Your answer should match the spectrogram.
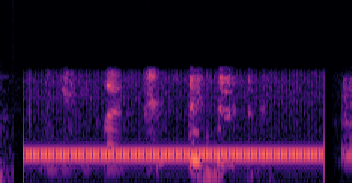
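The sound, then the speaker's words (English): A steady outgoing ringback tone from a phone call placed live on the radio sounds clearly for about two seconds, then cuts off and briefly starts again, with people talking faintly beneath it. “It's ringing.”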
